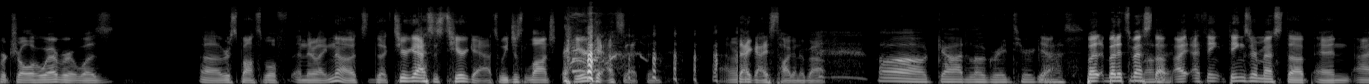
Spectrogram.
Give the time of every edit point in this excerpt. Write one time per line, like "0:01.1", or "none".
0:07.4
